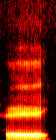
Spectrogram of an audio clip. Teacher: The one my voice goes down, like, hey, is called down tone or falling tone.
